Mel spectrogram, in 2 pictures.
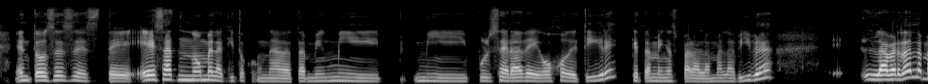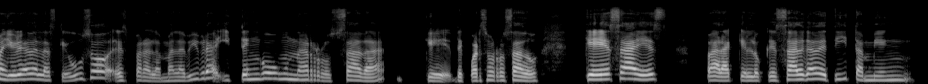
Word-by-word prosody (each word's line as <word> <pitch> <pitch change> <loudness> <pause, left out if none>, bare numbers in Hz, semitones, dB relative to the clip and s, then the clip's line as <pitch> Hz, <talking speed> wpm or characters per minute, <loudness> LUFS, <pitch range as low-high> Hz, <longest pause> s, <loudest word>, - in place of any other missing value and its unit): Entonces, 190 +1 +2
este, 155 +1 +2
esas 230 +1 +6
no 205 -1 +3
me 205 0 +4
la 185 -3 +1
quito 170 +2 -9
con 145 - -11
nada. 145 -2 -1
También 155 +3 -4
mi 155 -4 -6 0.3
mi 150 -2 -6
pulsera 160 0 +2
de 165 -3 +2
ojo 155 +4 -1
de 155 -2 0
tigre, 225 - -1
que 175 - -2
también 160 -1 -2
es 160 - -6
para 140 - 0
la 140 - -2
mala 150 +1 -5
vibra. 240 - +2 0.9
La 225 0 +8
verdad, 235 +7 +8
la 330 - +4
mayoría 235 -2 0
de 245 - -2
las 200 -4 -5
que 165 +1 -12
uso 300 +8 -3
es 180 - -8
para 185 -3 -8
la 155 -2 -8
mala 170 +3 -9
vibra. 255 +10 -5
Y 195 0 -13
tengo 245 +4 -3
una 235 -5 -4
rosada 175 -2 -4 0.4
que 165 +1 -3
de 170 -4 -6
cuarzo 180 +5 -3
rosado, 185 -3 -1 0.4
que 230 0 +7
esa 255 +1 +4
es 230 +1 -1 0.4
para 185 -2 +2
que 180 +1 -7
lo 180 0 -3
que 185 +2 -7
salga 225 +6 +2
de 240 -3 +1
ti 240 +4 -10
también 200 0 -6
190 Hz, 180 wpm, -22 LUFS, 160-225 Hz, 0.9 s, La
